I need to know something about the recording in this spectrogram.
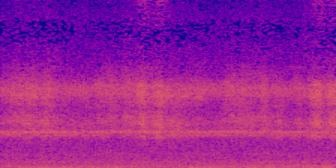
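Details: A dense cricket and insect chorus, an unbroken high trilling drone, with a few short, very high bursts standing out near the start and end over soft low background noise.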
